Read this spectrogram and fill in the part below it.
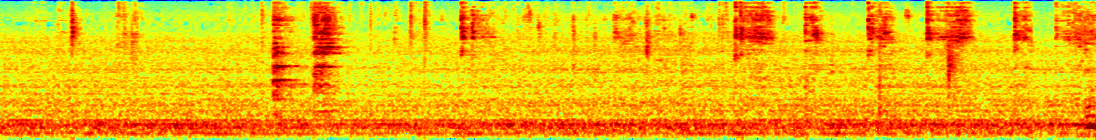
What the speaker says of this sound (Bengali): ফোড়নটা আমি একটু ভেজে নিচ্ছি।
